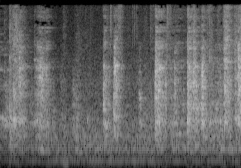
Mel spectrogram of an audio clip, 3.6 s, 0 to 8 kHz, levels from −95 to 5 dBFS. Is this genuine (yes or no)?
yes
